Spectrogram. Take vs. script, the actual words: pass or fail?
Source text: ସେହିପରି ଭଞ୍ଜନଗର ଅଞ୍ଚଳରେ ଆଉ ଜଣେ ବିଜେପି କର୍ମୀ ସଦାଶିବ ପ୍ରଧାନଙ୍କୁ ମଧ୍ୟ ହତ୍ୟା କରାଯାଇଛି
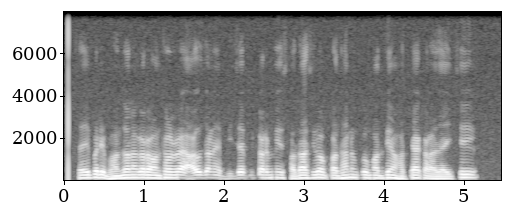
pass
